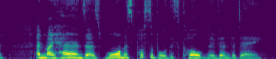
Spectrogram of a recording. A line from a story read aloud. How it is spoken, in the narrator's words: cried the man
